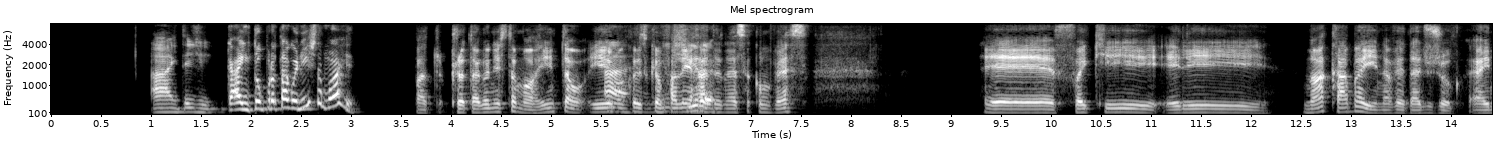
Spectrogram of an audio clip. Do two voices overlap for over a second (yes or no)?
yes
